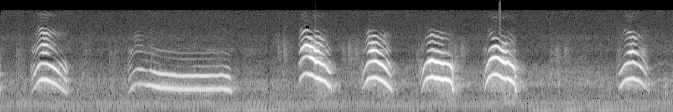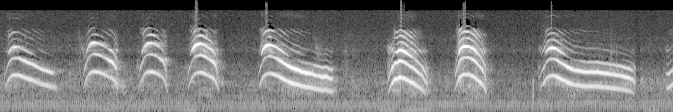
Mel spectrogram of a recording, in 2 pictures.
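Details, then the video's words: Kitten calling its mother: a run of about fourteen high, arched meows, mostly short and clipped, a few drawn out and falling, spaced irregularly with brief silences; clean, quiet background. "Suara anak kucing memanggil ibu nya"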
